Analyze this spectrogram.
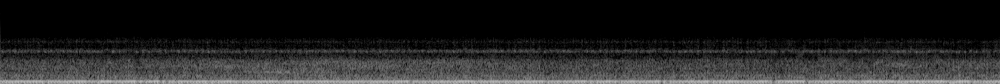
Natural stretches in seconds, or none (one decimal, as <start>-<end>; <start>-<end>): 0.0-0.9; 1.5-7.7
